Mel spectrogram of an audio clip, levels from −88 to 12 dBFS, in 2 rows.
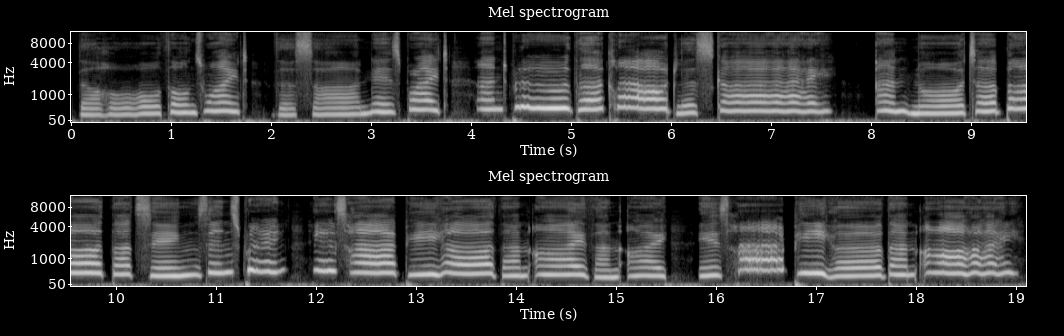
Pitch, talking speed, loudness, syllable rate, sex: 315 Hz, 95 wpm, -15 LUFS, 2.7 syllables/s, female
